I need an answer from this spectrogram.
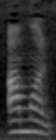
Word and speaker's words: almond: The right pronunciation is almond. L has to be silent here.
